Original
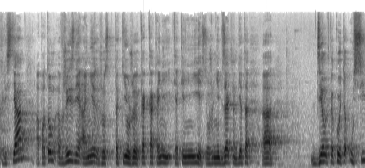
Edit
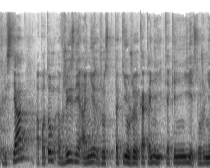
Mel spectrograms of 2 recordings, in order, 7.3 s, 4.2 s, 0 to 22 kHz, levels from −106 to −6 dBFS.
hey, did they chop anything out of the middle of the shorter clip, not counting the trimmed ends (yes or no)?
yes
